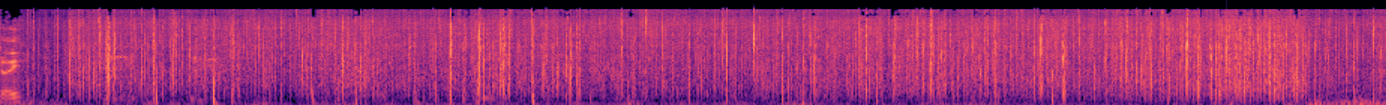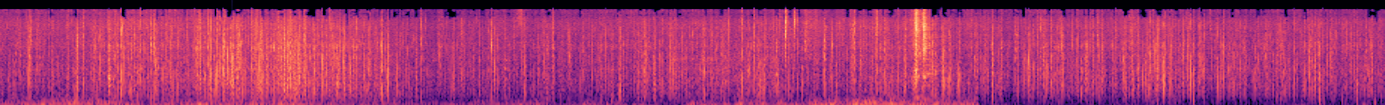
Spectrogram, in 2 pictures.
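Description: Footsteps rustle and crunch over leaves and twigs.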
